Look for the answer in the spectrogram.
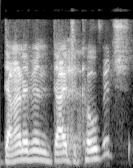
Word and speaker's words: Dijakovic: But in the meantime, we got Keith Lee coming out here because he's going to go against, I should say, Donovan Dijakovic. Is that how you say it now? – Yeah.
